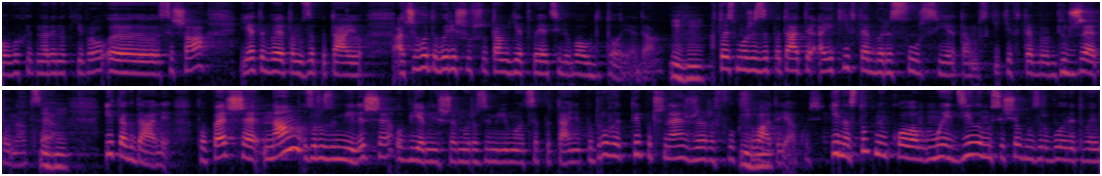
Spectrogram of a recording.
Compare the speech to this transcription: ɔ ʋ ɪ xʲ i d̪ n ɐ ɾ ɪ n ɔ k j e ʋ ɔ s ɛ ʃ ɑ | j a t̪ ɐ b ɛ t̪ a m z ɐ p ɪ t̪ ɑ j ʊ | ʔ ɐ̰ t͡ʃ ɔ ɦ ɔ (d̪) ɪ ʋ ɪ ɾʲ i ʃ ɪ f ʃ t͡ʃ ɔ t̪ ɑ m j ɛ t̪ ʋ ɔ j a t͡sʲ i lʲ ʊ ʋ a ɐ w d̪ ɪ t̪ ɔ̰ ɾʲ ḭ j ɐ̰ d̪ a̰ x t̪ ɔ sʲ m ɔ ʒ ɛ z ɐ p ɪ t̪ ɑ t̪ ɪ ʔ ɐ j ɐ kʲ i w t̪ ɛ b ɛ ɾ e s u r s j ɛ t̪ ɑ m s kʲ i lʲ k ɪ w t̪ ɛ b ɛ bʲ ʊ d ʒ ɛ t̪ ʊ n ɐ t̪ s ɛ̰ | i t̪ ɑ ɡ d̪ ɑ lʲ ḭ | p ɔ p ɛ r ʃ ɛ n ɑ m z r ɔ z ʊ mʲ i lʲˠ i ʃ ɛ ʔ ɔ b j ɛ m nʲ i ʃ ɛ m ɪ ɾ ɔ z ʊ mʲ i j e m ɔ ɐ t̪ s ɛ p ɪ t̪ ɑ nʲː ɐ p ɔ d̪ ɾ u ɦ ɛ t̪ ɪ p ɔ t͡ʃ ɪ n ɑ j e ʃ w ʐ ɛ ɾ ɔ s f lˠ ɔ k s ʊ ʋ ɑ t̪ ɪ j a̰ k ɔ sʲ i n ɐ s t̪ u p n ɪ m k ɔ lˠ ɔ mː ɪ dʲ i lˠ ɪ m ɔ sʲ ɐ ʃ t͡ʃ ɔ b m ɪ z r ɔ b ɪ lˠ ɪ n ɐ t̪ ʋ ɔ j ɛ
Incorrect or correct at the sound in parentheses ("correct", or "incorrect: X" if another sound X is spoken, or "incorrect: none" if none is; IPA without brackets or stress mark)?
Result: incorrect: t̪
